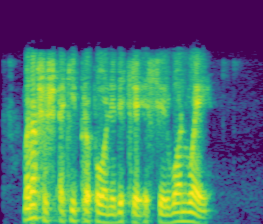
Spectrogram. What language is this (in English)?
Maltese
